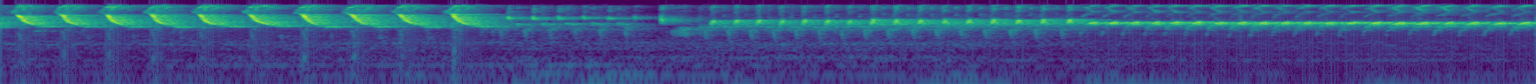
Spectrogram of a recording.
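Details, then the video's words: Pleasant canary song opening with about ten bright, rapid chirps, then sliding into long, smooth rolling trills that hold a steady high pitch to the end. "pleasant canary singing"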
